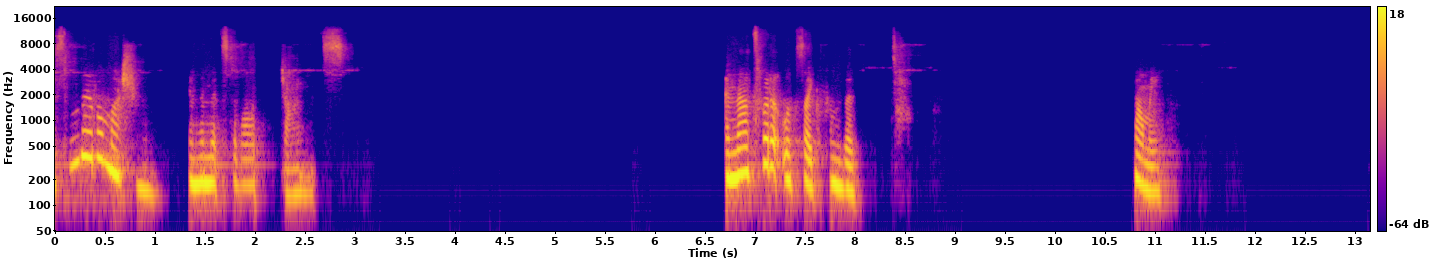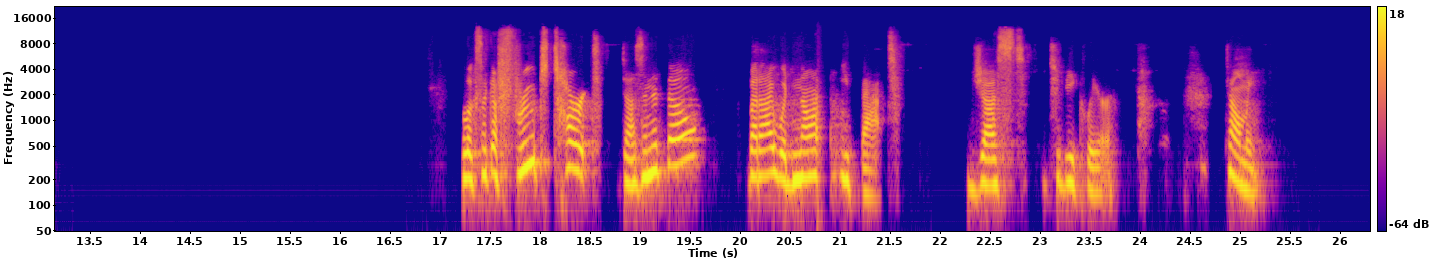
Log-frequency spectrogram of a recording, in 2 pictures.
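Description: A woman speaks calmly with pauses, heard through a microphone in a large room over an online call.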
